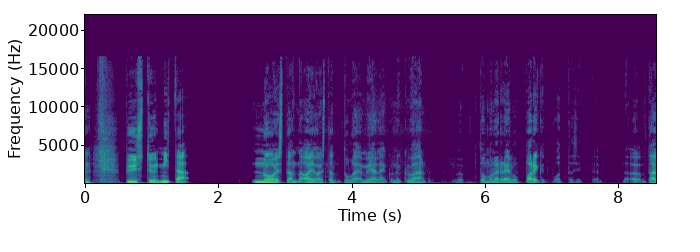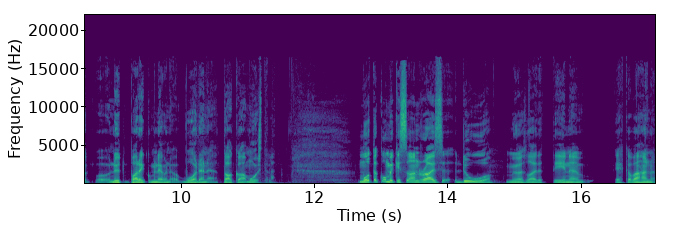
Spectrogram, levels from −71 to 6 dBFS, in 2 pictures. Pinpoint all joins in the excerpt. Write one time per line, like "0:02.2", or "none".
0:01.1
0:12.7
